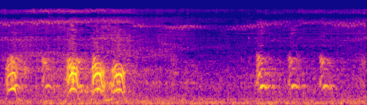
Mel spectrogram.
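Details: Five Kerry Blue Terriers chasing a remote-control car during exercise at home; a rapid run of four shrill barks, a pause, then three more evenly spaced yips over low background noise.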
